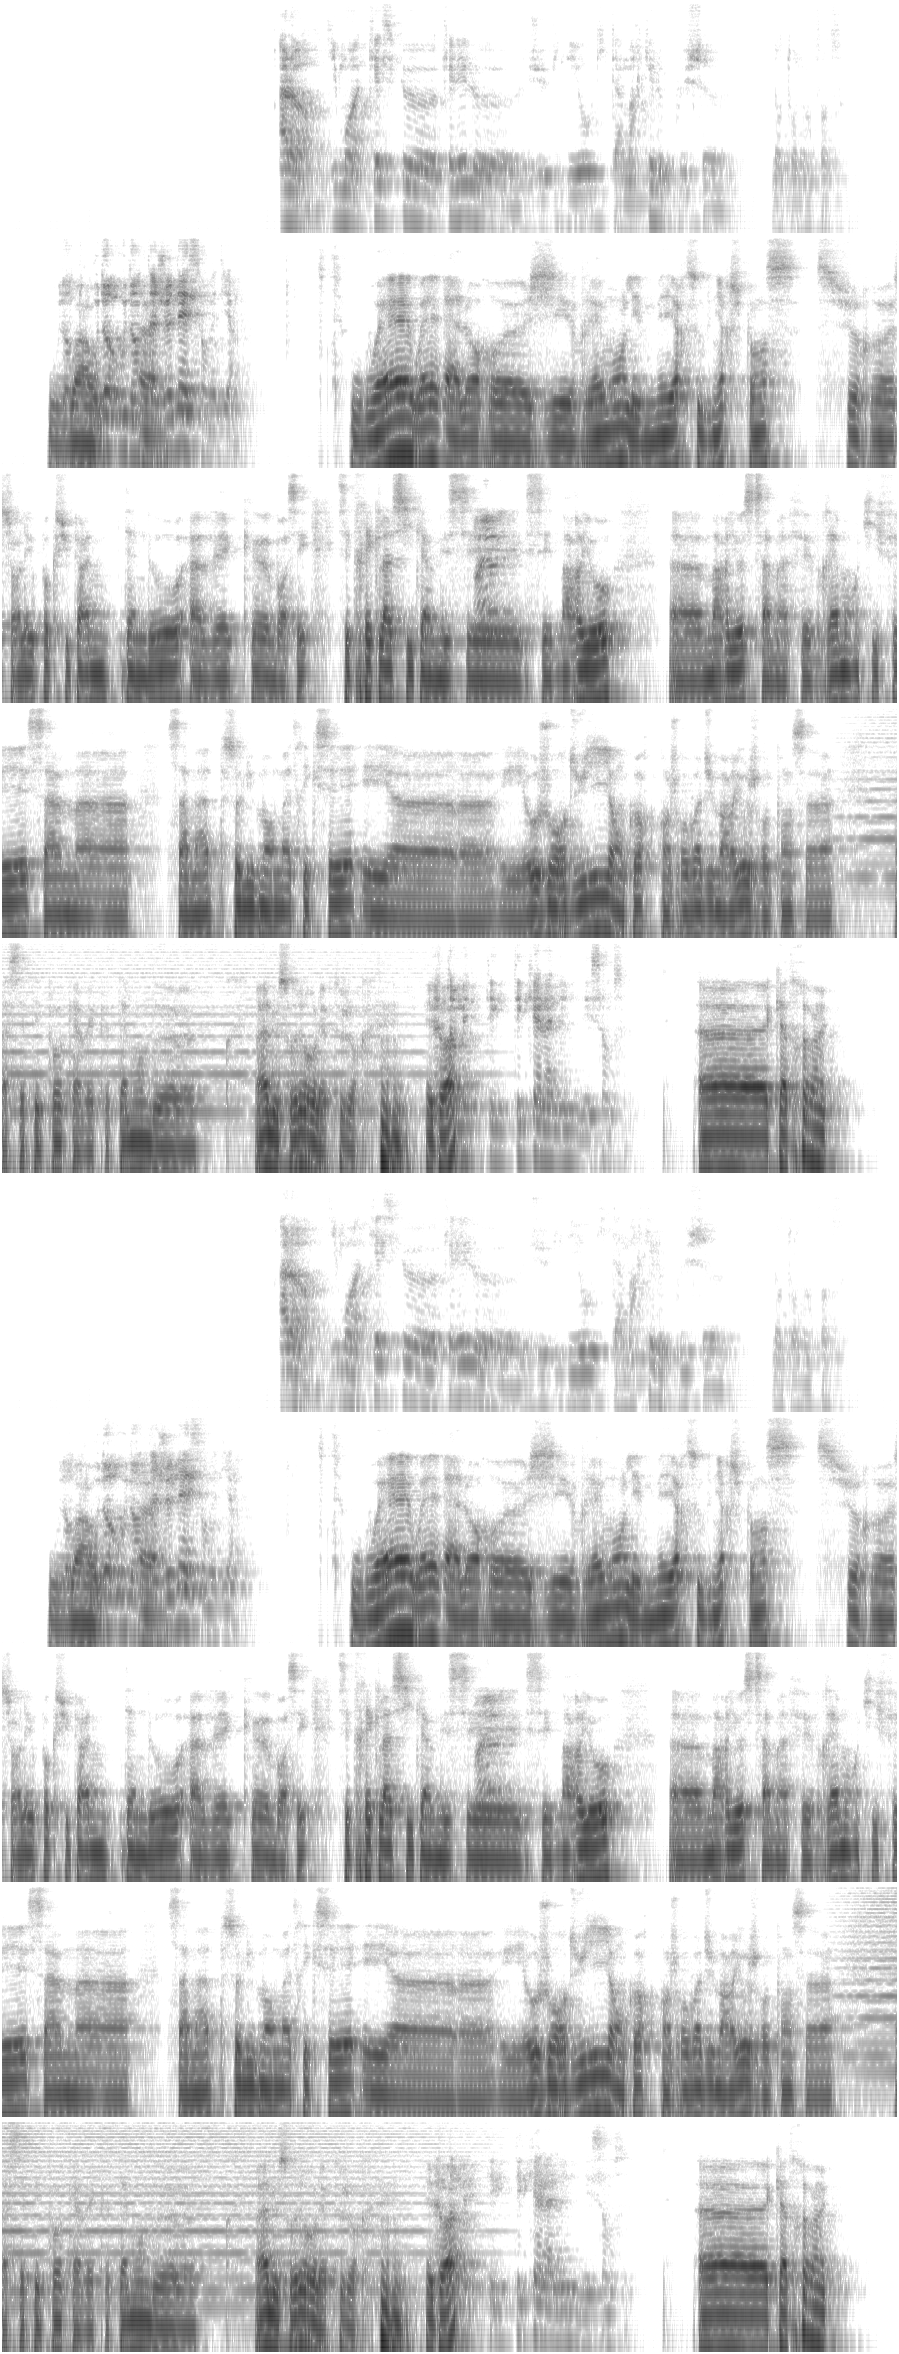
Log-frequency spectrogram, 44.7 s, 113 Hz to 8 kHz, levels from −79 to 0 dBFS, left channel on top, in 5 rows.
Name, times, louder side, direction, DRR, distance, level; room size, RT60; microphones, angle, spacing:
voice 1, 2.8-7.3 7.7-8.4 9.4-11.3 22.6-23.0 40.1-42.0, left 3 dB, 75° left, 1 dB, 3.9 m, -42 dB
voice 2, 9.4-10.0 10.3-10.5 12.2-35.5 35.8-40.4 42.7-44.0, equal, 5° left, 5 dB, 0.4 m, -28 dB
sound 1, 35.1-40.9, right 4 dB, 60° right, 1.2 m, -46 dB
14.0 x 6.9 x 7.3 m, 0.62 s
head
